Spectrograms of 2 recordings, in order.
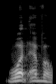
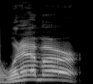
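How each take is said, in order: First: Resigned. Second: Higher, exasperated dismissal. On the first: Reviewer giving up on the film's nonsense, resigned. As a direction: give up with a sigh. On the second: Reviewer fed up with the film's nonsense, exasperated. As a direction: throw it away in exasperation. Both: Real, not acted.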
